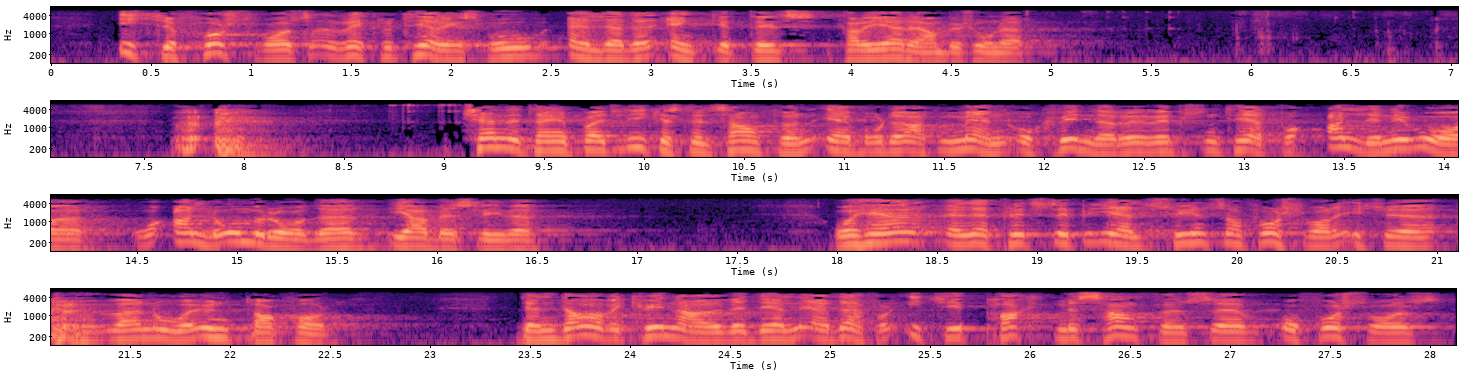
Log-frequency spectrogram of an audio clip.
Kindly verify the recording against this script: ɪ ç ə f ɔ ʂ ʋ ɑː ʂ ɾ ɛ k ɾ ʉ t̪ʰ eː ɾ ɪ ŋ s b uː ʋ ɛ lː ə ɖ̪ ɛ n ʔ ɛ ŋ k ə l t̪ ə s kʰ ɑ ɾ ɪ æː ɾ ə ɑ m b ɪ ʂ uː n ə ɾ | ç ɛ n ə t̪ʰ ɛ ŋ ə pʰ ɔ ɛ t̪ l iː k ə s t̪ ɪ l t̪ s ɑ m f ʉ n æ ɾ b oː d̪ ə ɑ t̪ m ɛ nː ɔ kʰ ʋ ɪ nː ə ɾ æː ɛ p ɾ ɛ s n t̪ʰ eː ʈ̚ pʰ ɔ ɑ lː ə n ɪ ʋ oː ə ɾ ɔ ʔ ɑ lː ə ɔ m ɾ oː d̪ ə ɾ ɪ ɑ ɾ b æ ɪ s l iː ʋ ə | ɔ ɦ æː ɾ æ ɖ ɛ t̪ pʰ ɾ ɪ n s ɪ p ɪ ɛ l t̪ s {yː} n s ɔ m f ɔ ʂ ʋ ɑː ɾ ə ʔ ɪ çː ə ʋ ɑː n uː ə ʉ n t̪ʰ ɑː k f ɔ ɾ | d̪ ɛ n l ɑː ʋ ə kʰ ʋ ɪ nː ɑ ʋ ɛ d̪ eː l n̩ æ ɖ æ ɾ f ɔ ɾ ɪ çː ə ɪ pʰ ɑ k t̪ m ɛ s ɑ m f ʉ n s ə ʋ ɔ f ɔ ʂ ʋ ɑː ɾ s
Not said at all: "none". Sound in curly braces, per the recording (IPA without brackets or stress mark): yː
